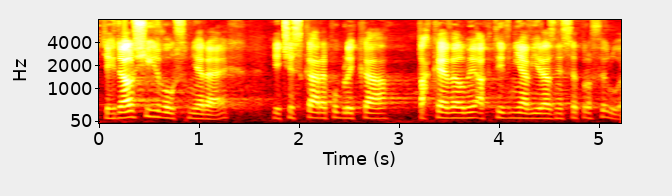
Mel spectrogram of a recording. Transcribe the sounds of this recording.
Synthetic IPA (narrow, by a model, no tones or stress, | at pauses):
fcɛɣdalʃiːɣdvo̞wsmɲɛɾɛx | jɛt͡ʃɛskaːɾɛpublɪkat̪akɛːvɛlmɪʔakt̪ɪvɲiːaviːɾazɲɛsɛpɾo̞fɪlujɛ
